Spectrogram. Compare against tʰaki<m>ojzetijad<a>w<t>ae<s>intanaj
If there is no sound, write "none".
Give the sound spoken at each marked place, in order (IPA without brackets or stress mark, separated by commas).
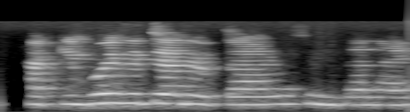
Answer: b, e, t, s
